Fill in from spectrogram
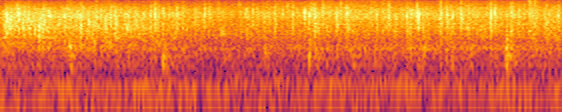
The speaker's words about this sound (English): Looks like a frying pan and some eggs to me.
